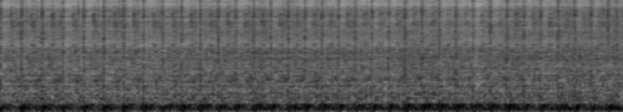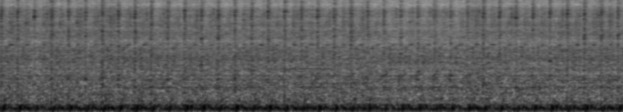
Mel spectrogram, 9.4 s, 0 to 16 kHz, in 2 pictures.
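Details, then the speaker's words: C4 Corvette 350 after an engine reinstall; steady, even idle with no rod knock; 45 psi of pressure, running rich, not charging, timing still off; normal idle. "No knocking. 45 lbs of pressure. And it's just running really rich."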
